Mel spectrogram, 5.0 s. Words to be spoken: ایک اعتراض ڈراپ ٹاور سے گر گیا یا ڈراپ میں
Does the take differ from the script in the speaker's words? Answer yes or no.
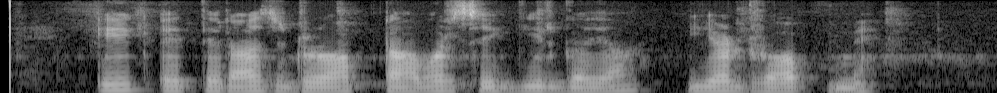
no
